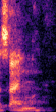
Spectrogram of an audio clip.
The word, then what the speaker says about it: Simon: la administración, Herbert Simon, se escribe Simón, pero se pronuncia Simon, decía que las decisiones ni son buenas ni son malas.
